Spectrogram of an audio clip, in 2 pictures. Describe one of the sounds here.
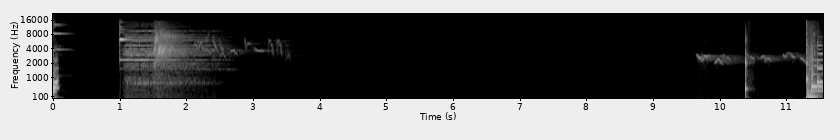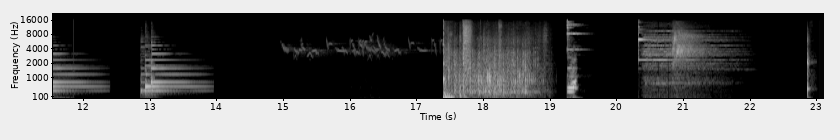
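Short chiming game sound effects ring out now and then.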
